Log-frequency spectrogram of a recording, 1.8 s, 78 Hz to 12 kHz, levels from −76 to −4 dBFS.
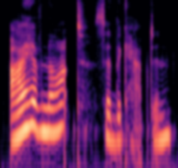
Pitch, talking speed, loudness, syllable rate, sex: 215 Hz, 200 wpm, -19 LUFS, 4.5 syllables/s, female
